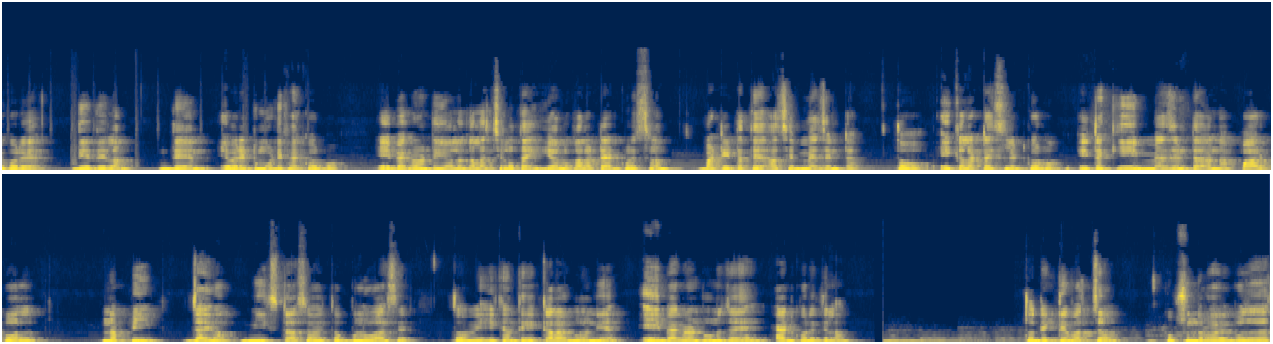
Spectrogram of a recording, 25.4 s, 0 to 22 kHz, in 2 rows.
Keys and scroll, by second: 19.7 space, 20.3 space, 23.5 space, 24.1 space, 24.3 space.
